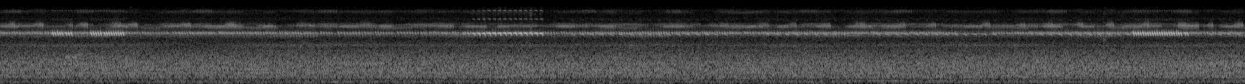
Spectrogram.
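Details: Crickets singing at night: a continuous high, rhythmic chirping chorus broken by three louder trilled bursts, early, midway and near the close.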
